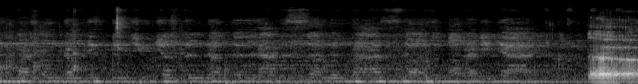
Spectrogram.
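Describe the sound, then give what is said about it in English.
A person belches: one loud, rough burp bursts out near the end after several seconds of low, steady background noise. “Excuse me. Here come the belching.”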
